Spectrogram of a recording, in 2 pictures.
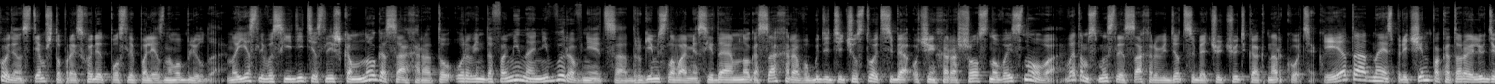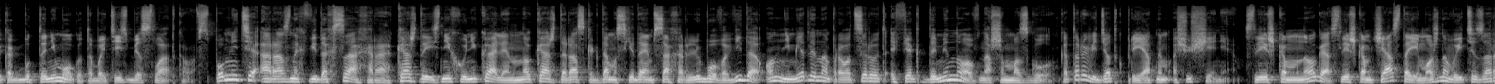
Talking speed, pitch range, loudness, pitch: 195 wpm, 105-135 Hz, -16 LUFS, 115 Hz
